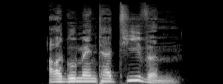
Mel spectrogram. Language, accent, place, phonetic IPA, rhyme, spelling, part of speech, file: German, Germany, Berlin, [aʁɡumɛntaˈtiːvm̩], -iːvm̩, argumentativem, adjective, De-argumentativem.ogg
- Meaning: strong dative masculine/neuter singular of argumentativ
